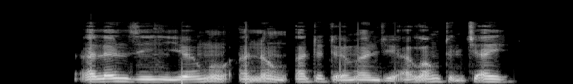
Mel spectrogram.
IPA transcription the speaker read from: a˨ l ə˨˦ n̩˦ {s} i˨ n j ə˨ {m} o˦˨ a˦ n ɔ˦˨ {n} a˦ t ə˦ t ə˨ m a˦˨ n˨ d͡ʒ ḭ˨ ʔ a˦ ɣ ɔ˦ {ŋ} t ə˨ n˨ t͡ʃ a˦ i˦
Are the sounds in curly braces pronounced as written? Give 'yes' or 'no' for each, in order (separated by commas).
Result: no, no, no, yes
